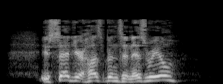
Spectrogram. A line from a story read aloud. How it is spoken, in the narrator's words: the reporter called out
